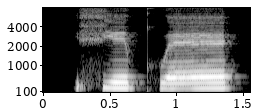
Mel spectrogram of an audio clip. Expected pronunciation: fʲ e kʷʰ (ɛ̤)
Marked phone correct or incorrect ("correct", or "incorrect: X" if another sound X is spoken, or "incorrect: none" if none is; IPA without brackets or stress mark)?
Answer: incorrect: ɛ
